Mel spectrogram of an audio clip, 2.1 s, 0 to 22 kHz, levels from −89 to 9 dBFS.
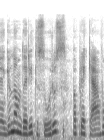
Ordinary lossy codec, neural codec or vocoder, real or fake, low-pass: AAC, 48 kbps; vocoder, 44.1 kHz, 128 mel bands every 512 samples, BigVGAN v2; fake; 14.4 kHz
